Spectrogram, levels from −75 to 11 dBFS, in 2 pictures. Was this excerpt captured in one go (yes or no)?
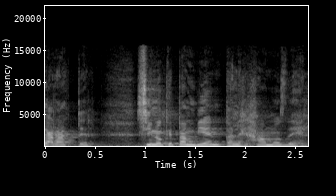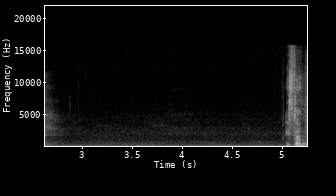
no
